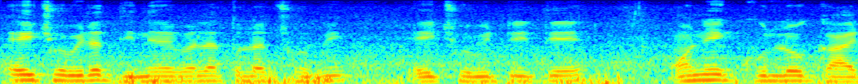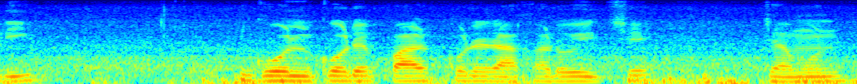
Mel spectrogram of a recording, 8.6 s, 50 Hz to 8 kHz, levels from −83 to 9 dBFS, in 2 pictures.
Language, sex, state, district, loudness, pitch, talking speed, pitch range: Bengali, male, West Bengal, Kolkata, -18 LUFS, 130 Hz, 120 wpm, 120-135 Hz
